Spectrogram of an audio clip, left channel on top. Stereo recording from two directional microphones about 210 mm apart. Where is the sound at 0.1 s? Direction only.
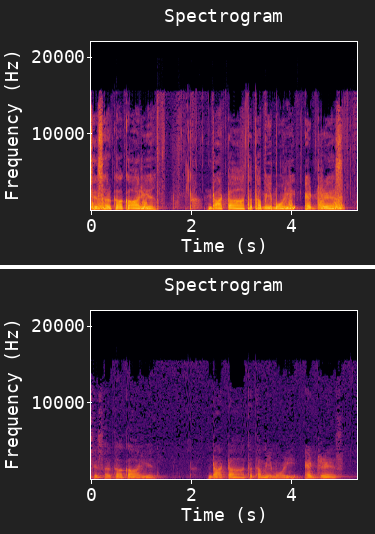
50° left (ahead or behind).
